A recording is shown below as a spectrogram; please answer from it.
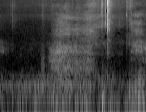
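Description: Wind buffeting the microphone as a low, uneven rumble, with a few faint clicks near the end.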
